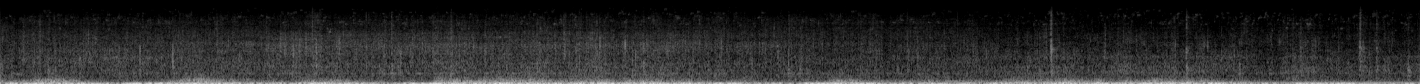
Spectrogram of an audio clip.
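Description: Wind buffeting the microphone in irregular low gusts, over the crunch and rattle of bicycle tyres rolling along a gravel forest road.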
